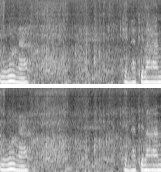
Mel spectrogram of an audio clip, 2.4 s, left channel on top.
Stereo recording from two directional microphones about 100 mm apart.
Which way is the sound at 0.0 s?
10° left (ahead or behind).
